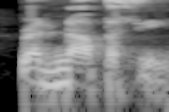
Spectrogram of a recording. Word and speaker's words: retinopathy: I had a disease called diabetic repy am I saying it right retinopathy yes and so why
